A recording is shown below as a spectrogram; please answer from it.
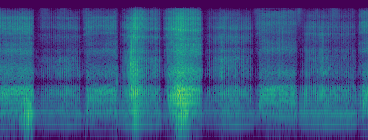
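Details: A domestic cat's low vibrating purr in breath cycles of about a second, with two louder swelling pulses of rubbing or movement noise early on.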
